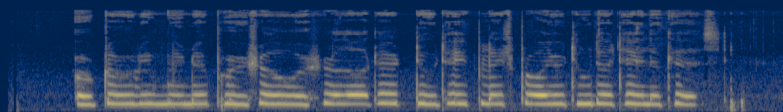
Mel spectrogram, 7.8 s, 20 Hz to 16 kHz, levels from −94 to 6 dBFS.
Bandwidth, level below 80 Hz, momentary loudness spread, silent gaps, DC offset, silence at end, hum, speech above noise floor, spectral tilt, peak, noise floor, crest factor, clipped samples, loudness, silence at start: 11.5 kHz; -74 dBFS; 7 LU; none; under 0.1%; 0.4 s; none; 43 dB; -5 dB/octave; -8 dBFS; -67 dBFS; 16 dB; under 0.1%; -25 LUFS; 0.75 s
